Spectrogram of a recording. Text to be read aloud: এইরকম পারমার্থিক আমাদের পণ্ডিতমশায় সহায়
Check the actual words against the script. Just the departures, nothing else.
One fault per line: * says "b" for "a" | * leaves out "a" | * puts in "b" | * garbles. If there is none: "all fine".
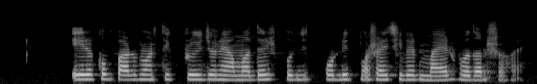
* puts in "প্রয়োজনে"
* puts in "ছিলেন মায়ের প্রধান"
